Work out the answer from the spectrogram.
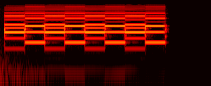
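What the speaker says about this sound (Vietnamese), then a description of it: "Ờ, điện thoại cúp rồi hay sao đấy? Có thấy ai nói gì đâu. Toàn tiếng tít tít thôi mà." A telephone busy tone after the caller hangs up sounds as seven evenly spaced, clear electronic beeps in a quick steady rhythm, then silence.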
